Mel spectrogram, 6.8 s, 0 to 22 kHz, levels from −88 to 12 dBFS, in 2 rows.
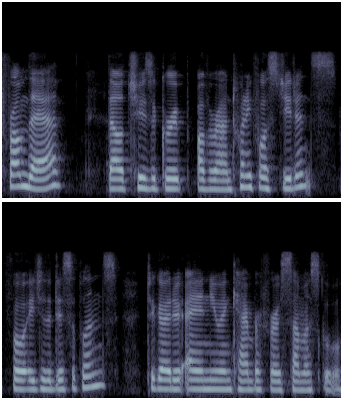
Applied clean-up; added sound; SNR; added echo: none; none; none; none.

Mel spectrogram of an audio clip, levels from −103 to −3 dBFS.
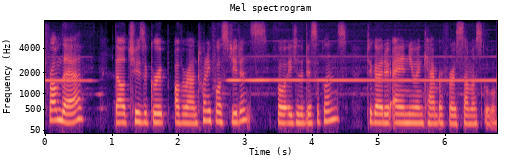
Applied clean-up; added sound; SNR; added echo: none; Wind instrument, woodwind instrument; 10 dB; none.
